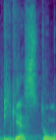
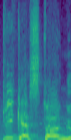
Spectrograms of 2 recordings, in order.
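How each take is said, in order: First: The name ends without any g sound. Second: The name ends with an audible g sound. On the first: The speaker calls it right. "tu n'as pas de G derrière" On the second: The speaker calls it wrong. "c'est pas le bon accent pour me présenter"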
